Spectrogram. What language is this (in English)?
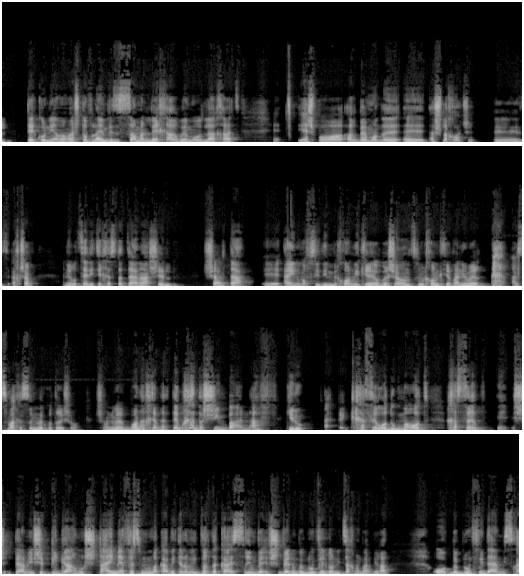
Hebrew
